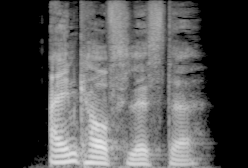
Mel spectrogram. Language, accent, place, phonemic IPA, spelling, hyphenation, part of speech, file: German, Germany, Berlin, /ˈaɪ̯nkaʊ̯fslɪstə/, Einkaufsliste, Ein‧kaufs‧lis‧te, noun, De-Einkaufsliste.ogg
- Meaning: shopping list, list of things to buy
